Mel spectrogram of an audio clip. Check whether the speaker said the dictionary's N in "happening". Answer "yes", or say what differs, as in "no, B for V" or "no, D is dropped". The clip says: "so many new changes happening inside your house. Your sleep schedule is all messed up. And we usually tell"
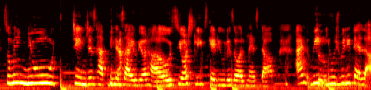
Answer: yes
